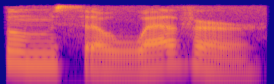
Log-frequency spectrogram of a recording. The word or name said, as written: whomsoever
